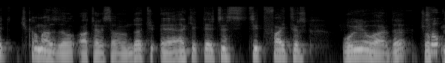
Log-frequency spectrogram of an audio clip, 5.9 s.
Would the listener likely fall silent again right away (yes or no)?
no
